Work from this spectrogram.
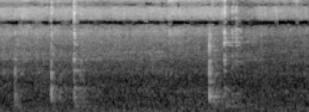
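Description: Chopped onion, green chili and salt fry in ghee in a wok, giving a constant close sizzle broken by a few light clicks from stirring.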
